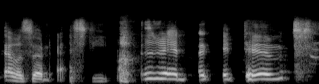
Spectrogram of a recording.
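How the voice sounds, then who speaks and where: Man, podcast co-host, animated pitch swings, slangy excitable banter, dry close sound. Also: a little slow, no room sound. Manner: slangy, excitable, repeats phrases for emphasis. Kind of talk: casual banter reviewing a movie.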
